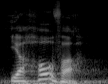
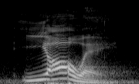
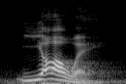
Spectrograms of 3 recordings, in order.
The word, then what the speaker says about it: Yahweh: Now, like I said at the beginning of this study, the Lord in this verse is the Hebrew word Yehovah. But saints, a more accurate way of pronouncing this name of God in the Hebrew language is Yahweh. Yahweh.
